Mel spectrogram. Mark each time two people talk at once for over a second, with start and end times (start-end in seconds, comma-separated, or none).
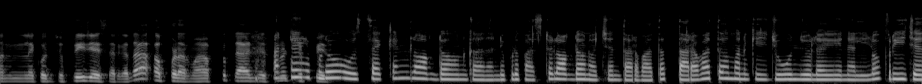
none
